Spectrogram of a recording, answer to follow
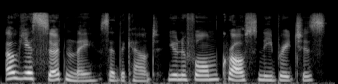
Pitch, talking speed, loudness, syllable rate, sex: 210 Hz, 175 wpm, -19 LUFS, 4.8 syllables/s, female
